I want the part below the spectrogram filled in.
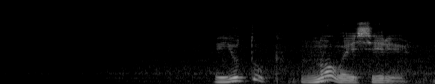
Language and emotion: Russian, positive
